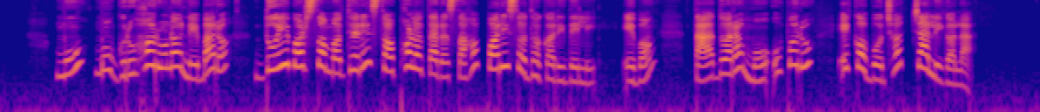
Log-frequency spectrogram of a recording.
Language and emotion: Odia, happy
